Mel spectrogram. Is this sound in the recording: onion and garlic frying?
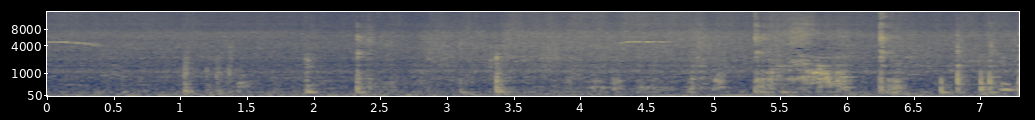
yes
